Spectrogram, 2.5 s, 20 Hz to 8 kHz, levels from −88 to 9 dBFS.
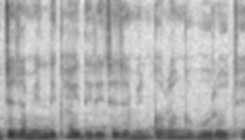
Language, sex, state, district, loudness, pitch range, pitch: Rajasthani, female, Rajasthan, Churu, -16 LUFS, 180-195 Hz, 185 Hz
